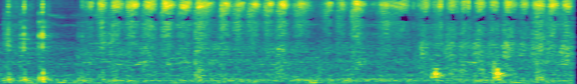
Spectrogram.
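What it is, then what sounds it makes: Leather boot being brushed. A wooden-handled bristle brush scrubs the side of a worn black leather lace-up boot near the welt, making a steady, bright, scratchy rubbing sound. The brush strokes come in quick, rhythmic passes with a hissy high edge and a soft low thump underneath.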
